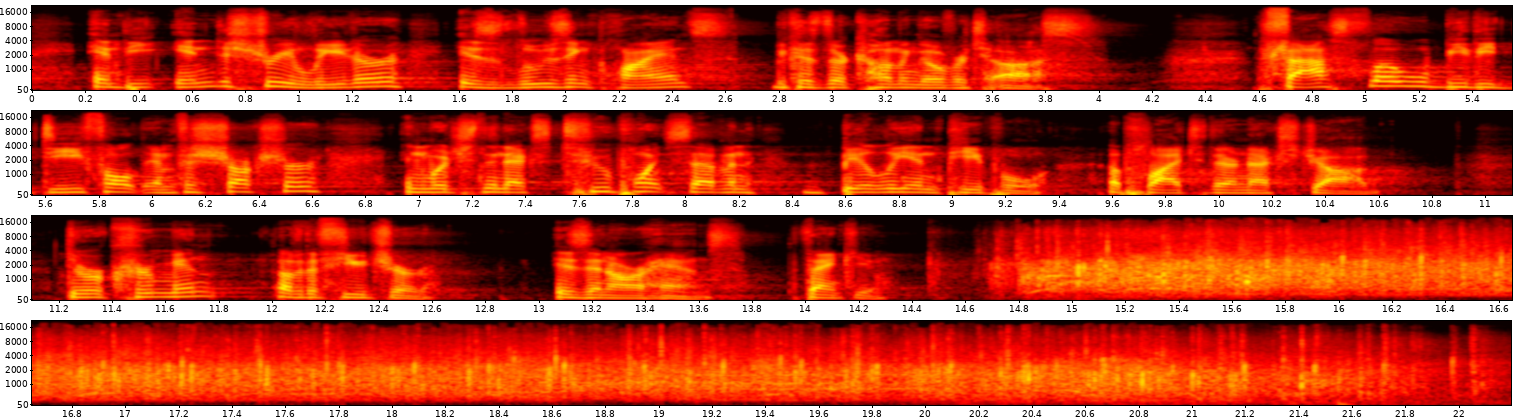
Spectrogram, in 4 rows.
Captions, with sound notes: and the industry leader is losing clients because they're coming over to us fast. Fastflo will be the default infrastructure in which the next 2.7 billion people apply to their next job. The recruitment of the future is in our hands. Thank you. [Applause]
